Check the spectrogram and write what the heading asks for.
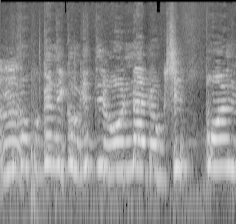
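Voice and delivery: tearful complaint. Acted. Woman accusing the man before the mediator, crying. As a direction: wail the grievance through sobs. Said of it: "Ganina ra yun taon ni siya naghilak".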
